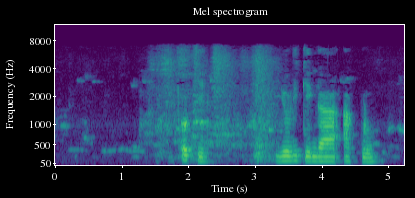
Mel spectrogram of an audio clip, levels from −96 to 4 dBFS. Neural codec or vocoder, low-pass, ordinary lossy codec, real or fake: none; 7.2 kHz; AAC, 32 kbps; real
